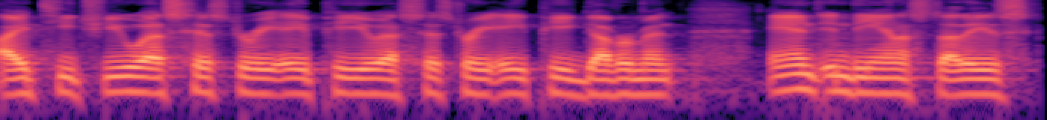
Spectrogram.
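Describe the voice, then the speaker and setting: A man's voice: fairly low pitch, flat delivery, moderate pace, a little mellow, smooth. A young adult man from Colorado, a teacher, answering interview questions in an easygoing, plain-spoken way. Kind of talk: casual interview.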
